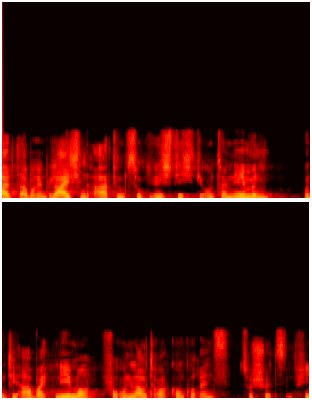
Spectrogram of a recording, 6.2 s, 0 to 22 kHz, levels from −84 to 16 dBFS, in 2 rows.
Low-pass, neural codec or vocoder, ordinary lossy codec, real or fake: none; codec, 16 kHz, 4 kbps, X-Codec, HuBERT features, trained on balanced general audio; none; fake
